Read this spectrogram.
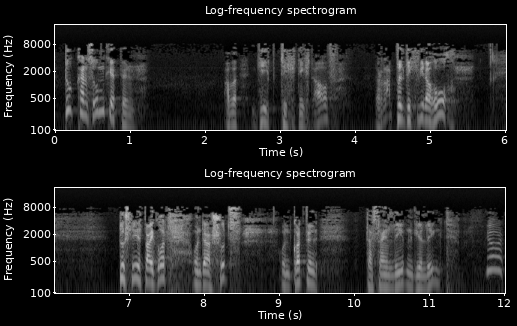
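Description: A man's voice: fairly high pitch, darkish tone. An older man preaching a sermon as pastor, German with a Lithuanian accent, emphatic and speaking straight to the listener. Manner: emphatic, addresses listener directly. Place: church hall.

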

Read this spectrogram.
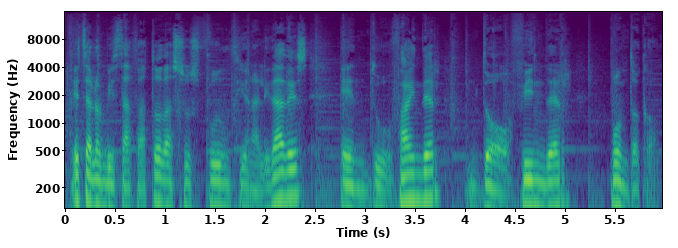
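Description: A man hosting an interview podcast with a steady, scripted delivery. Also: mid-range voice, unhurried, soft background music. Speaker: podcast host.

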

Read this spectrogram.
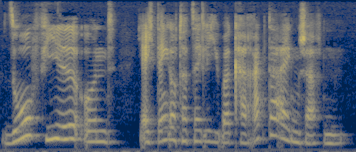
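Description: A woman's voice: medium pitch, moderate pace. A young woman from Franconia in Germany, co-hosting a podcast in a casual, reflective chat. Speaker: podcast co-host. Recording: dull, lo-fi podcast recording.

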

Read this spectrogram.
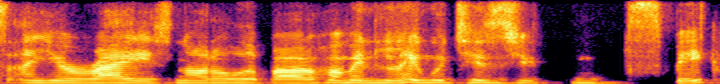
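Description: A woman hosting a podcast interview, upbeat and quick, often laughing as she talks. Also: fairly low pitch, fairly bright tone, no room sound.

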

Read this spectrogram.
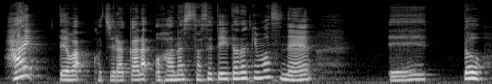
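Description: A woman's voice: a little high, moderate pace, natural voice. A woman playing a chirpy, polite but gossipy kindergarten teacher in a comedic radio drama. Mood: bright, polite. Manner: polite, effusive, animated. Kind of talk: comedic short radio drama, phone meeting.

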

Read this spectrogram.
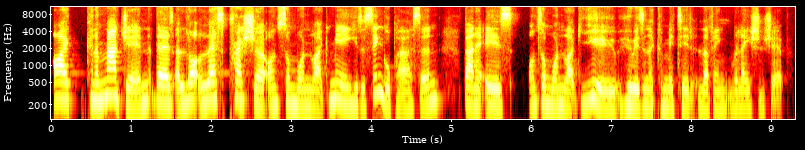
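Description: A woman's voice: mid-range voice, fairly even intonation, normal speed, few pauses. A woman in her twenties with a mid-range voice. She speaks in an informal, sympathetic way, like a podcast host in casual conversation.

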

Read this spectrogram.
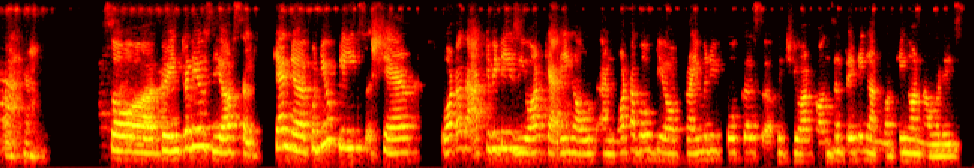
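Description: A woman's voice: mid-range voice, moderate pace. A woman co-hosting an online talk show, formal and hesitant with many uhs. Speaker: co-host. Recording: echoey, dull lo-fi sound.

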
